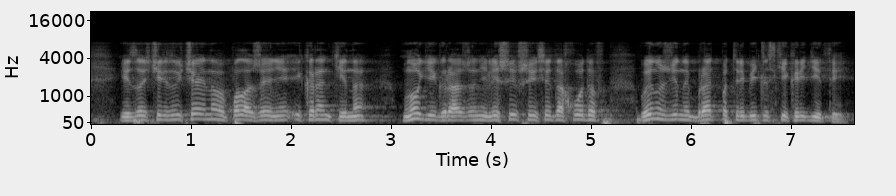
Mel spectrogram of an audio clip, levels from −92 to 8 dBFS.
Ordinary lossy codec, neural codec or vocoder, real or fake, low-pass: none; none; real; 7.2 kHz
